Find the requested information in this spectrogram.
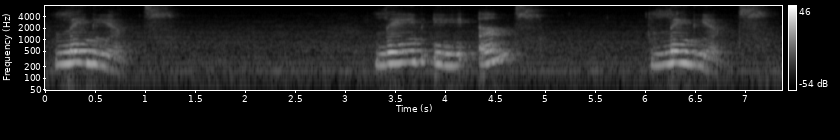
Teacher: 3 syllables, and we stress the first one.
